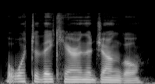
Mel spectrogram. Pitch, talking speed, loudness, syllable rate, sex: 110 Hz, 310 wpm, -18 LUFS, 6.6 syllables/s, male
